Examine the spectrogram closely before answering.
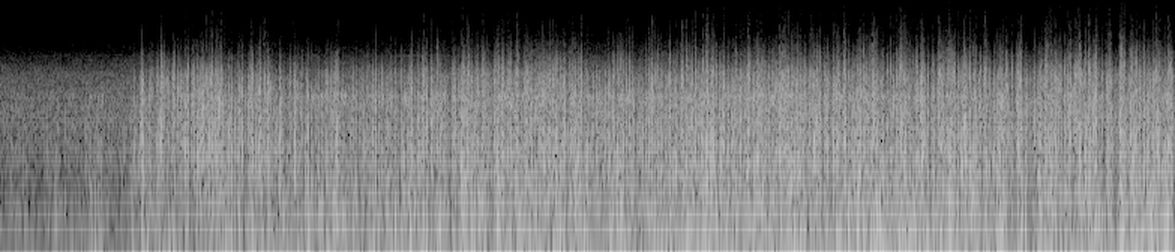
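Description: Wind buffeting the microphone of a handlebar-mounted action camera on a motorbike riding at speed, a loud rushing noise that jumps up about two seconds in.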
